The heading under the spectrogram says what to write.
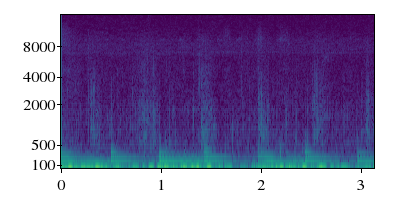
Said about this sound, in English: I'm going to need to be quiet now. As quiet as I can be. If I'm going to see a horse, I need to be quiet. I should maybe even quiet my footsteps.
